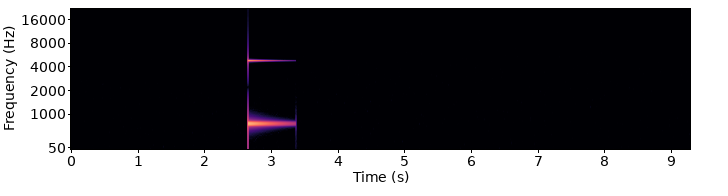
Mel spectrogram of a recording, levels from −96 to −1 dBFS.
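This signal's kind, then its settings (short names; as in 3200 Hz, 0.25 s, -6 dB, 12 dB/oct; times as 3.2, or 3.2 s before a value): sine partials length 0.72 s, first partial 730 Hz, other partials 4810 Hz, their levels -3.5 dB, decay 1.28 s, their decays 0.88 s, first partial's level -16 dB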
